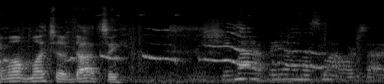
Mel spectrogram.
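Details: Five-week-old Brittany puppies playing at a training kennel: thin, high whimpers that glide downward and waver over about two seconds, following a burst of human talking at the start.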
